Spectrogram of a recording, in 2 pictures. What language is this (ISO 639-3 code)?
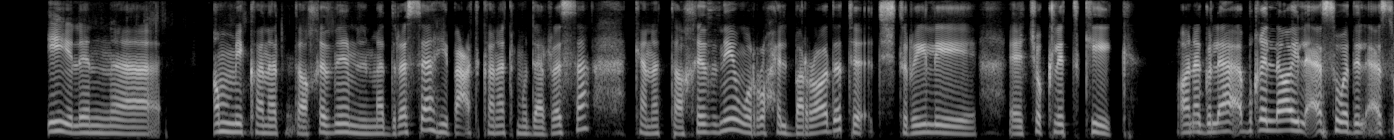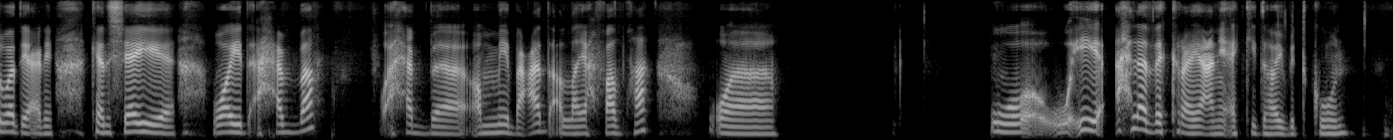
abv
